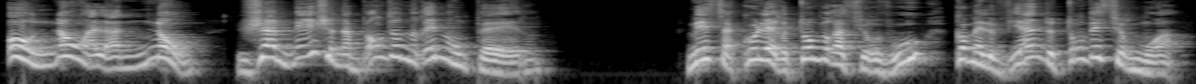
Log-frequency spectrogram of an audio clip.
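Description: A woman's voice: a little high, big pitch swings, measured pace. A woman reader voicing a young noblewoman in anguish, pleading and crying out in a storybook reading.

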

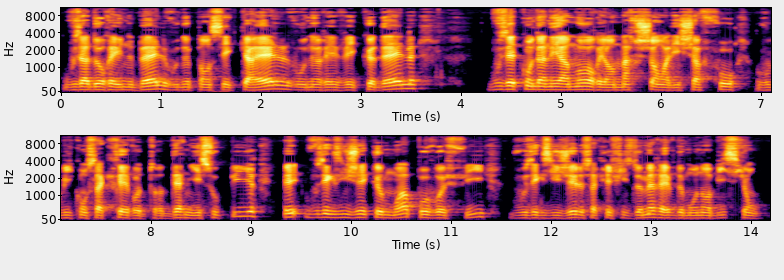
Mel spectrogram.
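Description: A man's voice: moderate pace, natural voice. A man voicing a tearful young woman. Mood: teasing. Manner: raised pitch, emotional. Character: young woman, tender, hurt and teasing. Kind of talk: audiobook reading.

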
